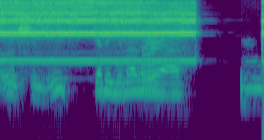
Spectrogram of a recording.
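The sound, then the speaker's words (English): A phone's emergency warning alert, received while driving a road through a remote coastal valley during heavy rain, sounds as a loud, steady, high-pitched electronic tone over a speaking voice, cuts off abruptly, then after a brief pause starts up again. “Getting another warning. Got to turn my phone off here.”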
